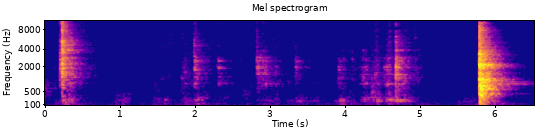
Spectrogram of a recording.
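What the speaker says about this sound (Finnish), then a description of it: "ensimmäinen paukahdus kuuluu, eli putki lähti käytännössä nyt liikkeelle" A Perkins engine cylinder liner works loose under a puller with sharp metallic bangs, a loud one at the start and another near the end, and quieter knocks and taps scattered between them in otherwise silent surroundings.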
